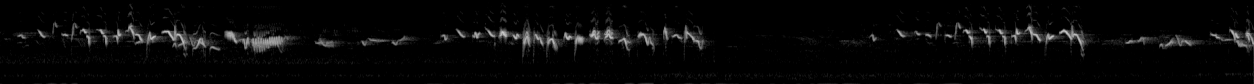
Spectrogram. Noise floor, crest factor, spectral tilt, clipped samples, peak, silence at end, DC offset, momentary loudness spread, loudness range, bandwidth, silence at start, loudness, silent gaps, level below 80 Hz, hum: -63 dBFS; 20 dB; 6.5 dB/octave; under 0.1%; -4 dBFS; 0 s; under 0.1%; 22 LU; 7 LU; 19.5 kHz; 0.2 s; -19 LUFS; none; -90 dBFS; none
